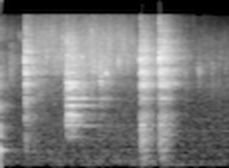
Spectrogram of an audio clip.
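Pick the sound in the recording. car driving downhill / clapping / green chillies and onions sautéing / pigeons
green chillies and onions sautéing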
